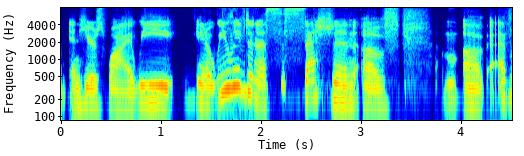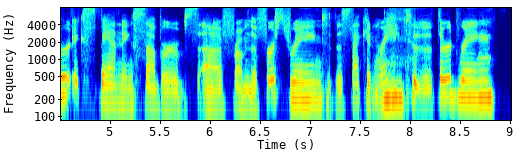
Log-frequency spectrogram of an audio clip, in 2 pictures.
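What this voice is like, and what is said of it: Minnesota accent. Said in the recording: “if my accent doesn't give me away, I am from Minnesota”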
